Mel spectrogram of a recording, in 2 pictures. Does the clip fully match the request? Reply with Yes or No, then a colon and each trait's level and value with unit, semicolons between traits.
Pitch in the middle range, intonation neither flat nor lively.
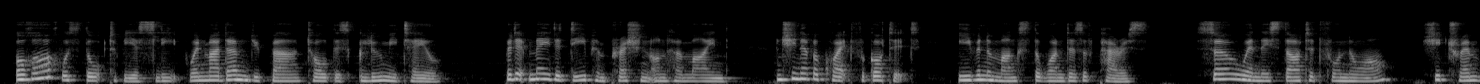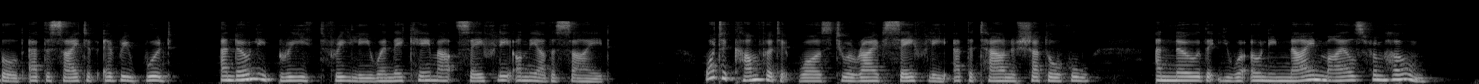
Yes: medium, 175 Hz; average, 3.6 semitones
